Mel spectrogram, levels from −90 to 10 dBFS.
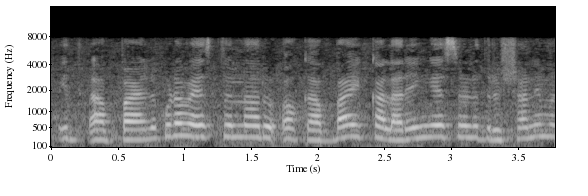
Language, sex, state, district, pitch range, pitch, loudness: Telugu, female, Andhra Pradesh, Annamaya, 225-280 Hz, 255 Hz, -16 LUFS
